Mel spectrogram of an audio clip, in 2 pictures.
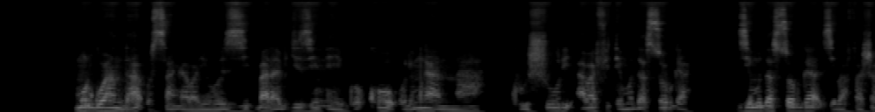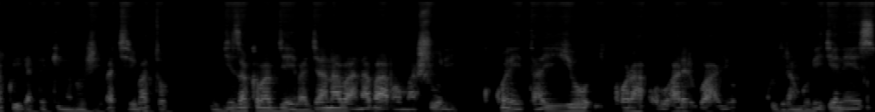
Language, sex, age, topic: Kinyarwanda, male, 25-35, education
